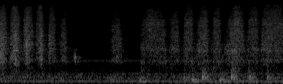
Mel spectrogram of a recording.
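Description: Steady rubbing and buffing of a freshly painted Chalk Couture house frame from a Christmas countdown kit, a continuous close scratchy friction with brief pauses and rhythmic strokes, no talking.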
